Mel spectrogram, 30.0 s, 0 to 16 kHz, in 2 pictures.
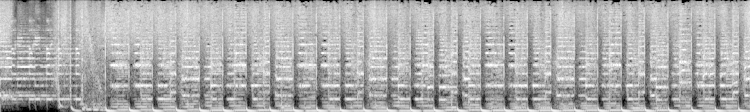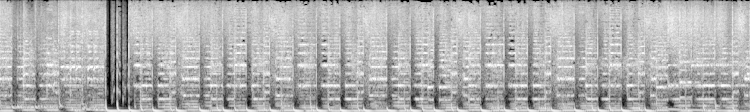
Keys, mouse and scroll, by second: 0.4 right click, 2.6 click, 3.5 click, 5.6 click, 6.2 right click, 7.3 click, 9.1 middle click, 9.2-10.6 scroll up 4, 10.6 scroll down 1, 11.1 Escape, 12.0-13.6 typing, 15.1-16.1 drag, 16.3-17.4 drag, 17.4 Return, 18.1 Return, 18.9 Escape, 20.3-21.3 right drag, 21.5-22.5 drag, 23.1-24.2 drag, 24.3 click, 25.1 click, 26.2 click, 28.0 click, 28.3-29.8 scroll.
